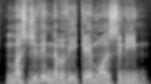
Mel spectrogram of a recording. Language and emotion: Urdu, neutral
